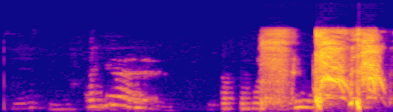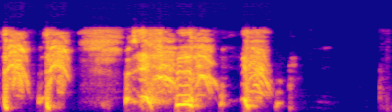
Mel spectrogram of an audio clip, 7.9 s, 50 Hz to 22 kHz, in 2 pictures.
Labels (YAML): expert_labels:
- quality: good
  cough_type: dry
  dyspnea: false
  wheezing: false
  stridor: true
  choking: false
  congestion: false
  nothing: false
  diagnosis: obstructive lung disease
  severity: unknown
age: 58
gender: male
respiratory_condition: true
fever_muscle_pain: true
status: COVID-19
